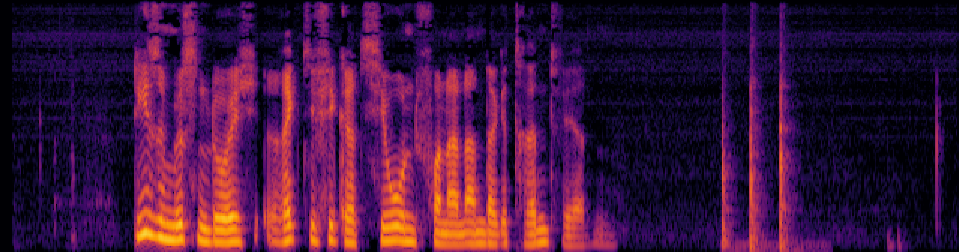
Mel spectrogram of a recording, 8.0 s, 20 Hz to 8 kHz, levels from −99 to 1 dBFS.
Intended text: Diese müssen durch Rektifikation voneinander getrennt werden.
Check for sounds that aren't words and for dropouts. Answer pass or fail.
fail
